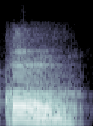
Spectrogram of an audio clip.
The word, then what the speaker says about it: Koung: Blamo a little quick correction, Jeremiah Cone, it should actually be pronounced Count, as Mr. John Nisho has, pointed out. But it's spelled Koung, and then Coon is spelled Koon.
